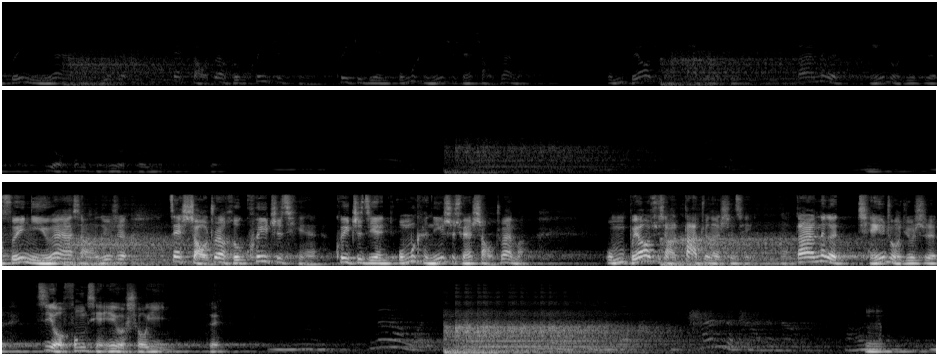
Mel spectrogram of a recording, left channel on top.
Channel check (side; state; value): left; quieter; 33.3 dB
